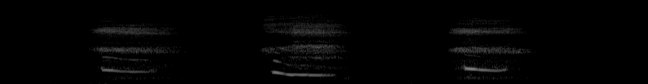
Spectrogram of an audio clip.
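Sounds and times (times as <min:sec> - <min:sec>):
deep calming breaths with voiced sighs: 0:00.9 - 0:02.0, 0:02.6 - 0:03.6, 0:04.5 - 0:05.4.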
